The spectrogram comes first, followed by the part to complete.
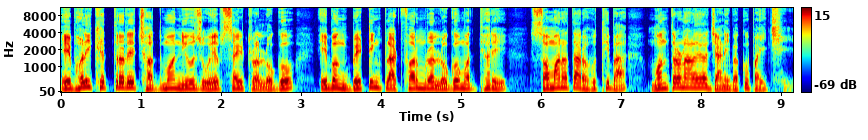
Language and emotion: Odia, neutral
